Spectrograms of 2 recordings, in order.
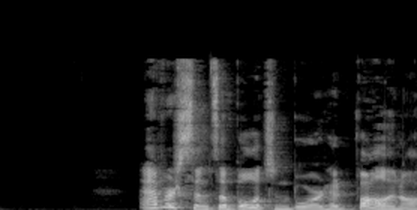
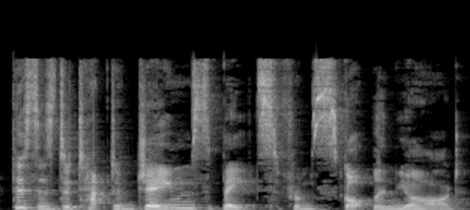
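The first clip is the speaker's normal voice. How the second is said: put-on British accent; 3 semitones higher than usual. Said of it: "It also had an accent".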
